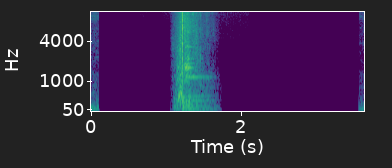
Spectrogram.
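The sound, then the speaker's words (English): A single swift whoosh of a golf club swing cuts through the air, rising sharply and trailing off within about half a second, surrounded by silence. “Hey, I'm actually just very quickly going to swing, and then I won't have to swing for a while.”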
